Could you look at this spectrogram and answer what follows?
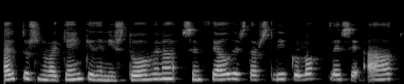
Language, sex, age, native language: Icelandic, female, 50-59, Icelandic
